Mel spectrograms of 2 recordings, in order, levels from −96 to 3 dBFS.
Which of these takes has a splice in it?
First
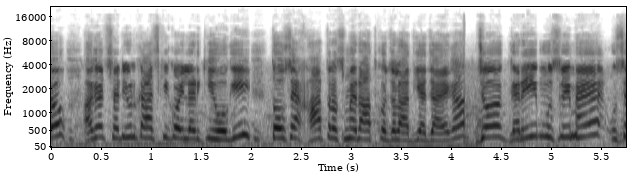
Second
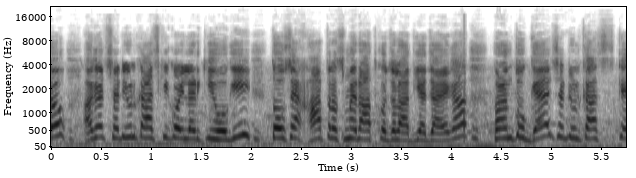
first; 1 cut; at 4.2 s

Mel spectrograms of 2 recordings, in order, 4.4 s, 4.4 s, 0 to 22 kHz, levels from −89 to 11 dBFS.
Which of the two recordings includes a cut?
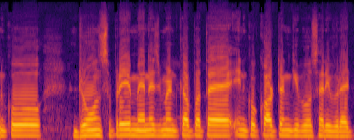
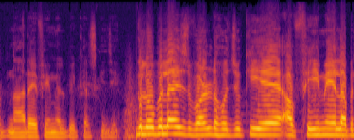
second; 1 cut; at 1.7 s

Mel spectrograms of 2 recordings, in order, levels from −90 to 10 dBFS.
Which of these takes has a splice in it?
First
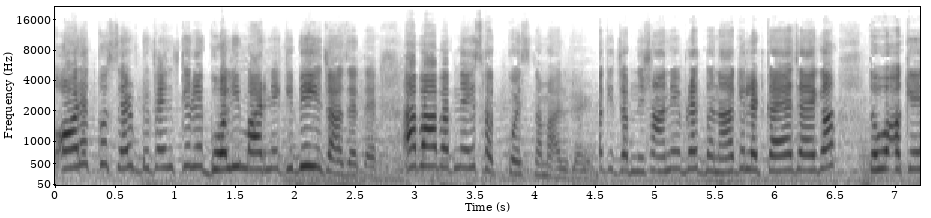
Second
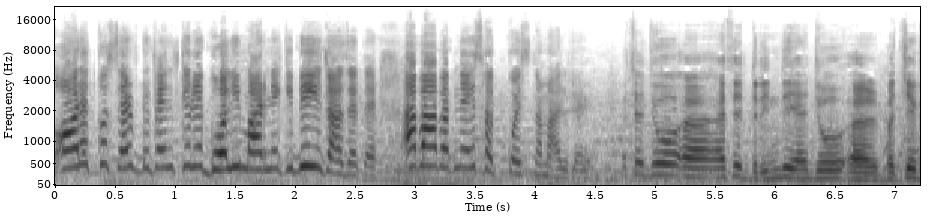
first; 1 cut; at 4.6 s

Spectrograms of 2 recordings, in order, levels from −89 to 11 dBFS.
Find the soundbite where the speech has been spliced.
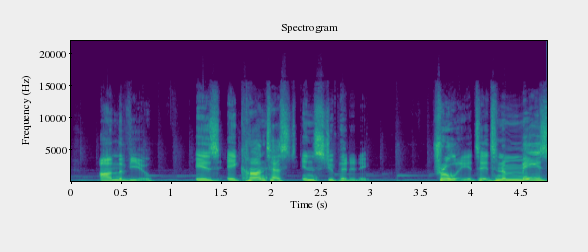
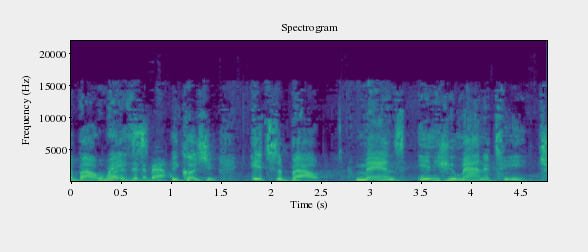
first; 1 cut; at 3.3 s

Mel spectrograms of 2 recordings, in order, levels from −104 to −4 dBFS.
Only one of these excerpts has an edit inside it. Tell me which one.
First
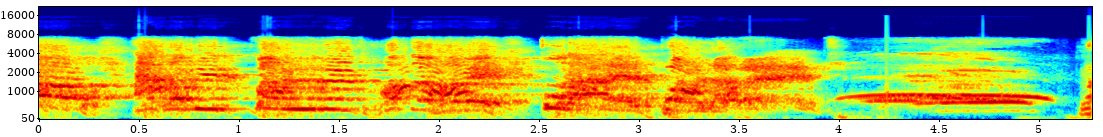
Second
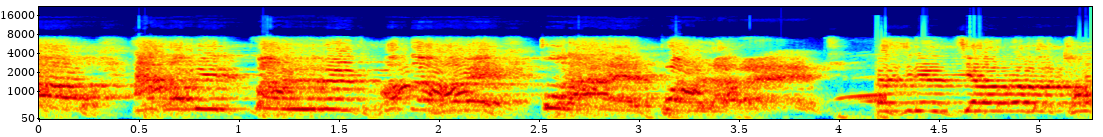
second; 1 cut; at 4.2 s

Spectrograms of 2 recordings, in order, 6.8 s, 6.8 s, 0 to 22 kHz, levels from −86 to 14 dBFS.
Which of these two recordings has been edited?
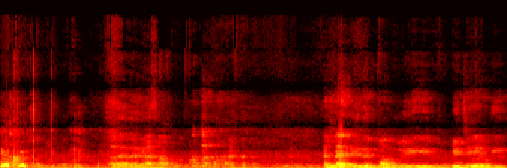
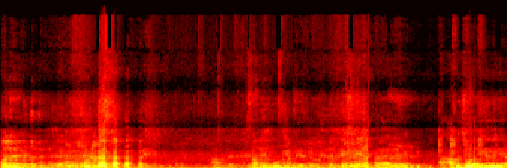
second; 1 cut; at 4.9 s

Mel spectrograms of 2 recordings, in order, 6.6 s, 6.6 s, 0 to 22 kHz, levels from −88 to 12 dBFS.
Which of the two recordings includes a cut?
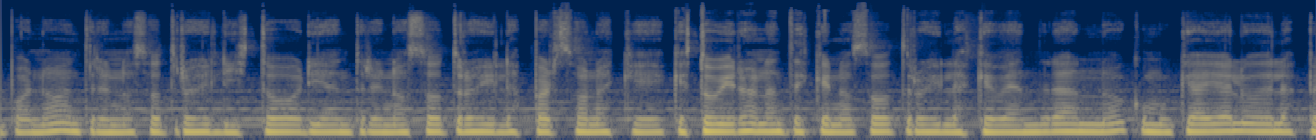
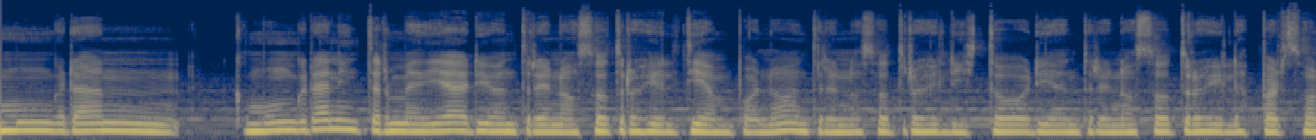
second; 1 cut; at 0.9 s

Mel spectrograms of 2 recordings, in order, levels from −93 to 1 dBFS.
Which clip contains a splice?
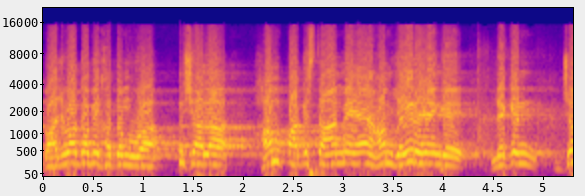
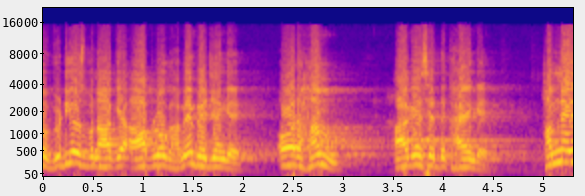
first; 1 cut; at 1.3 s

